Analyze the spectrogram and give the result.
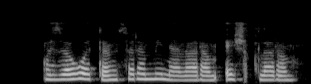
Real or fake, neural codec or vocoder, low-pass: fake; vocoder, 22.05 kHz, 80 mel bands, HiFi-GAN; 7.2 kHz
